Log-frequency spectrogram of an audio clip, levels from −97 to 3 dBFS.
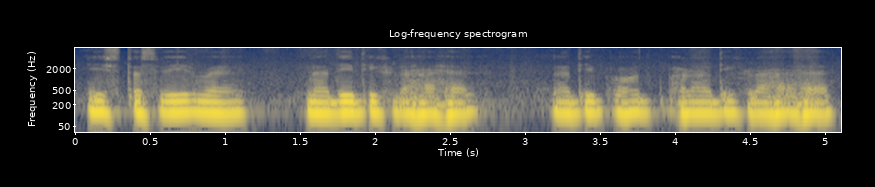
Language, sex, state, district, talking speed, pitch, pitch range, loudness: Hindi, male, Bihar, Patna, 150 wpm, 120 Hz, 115-125 Hz, -13 LUFS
